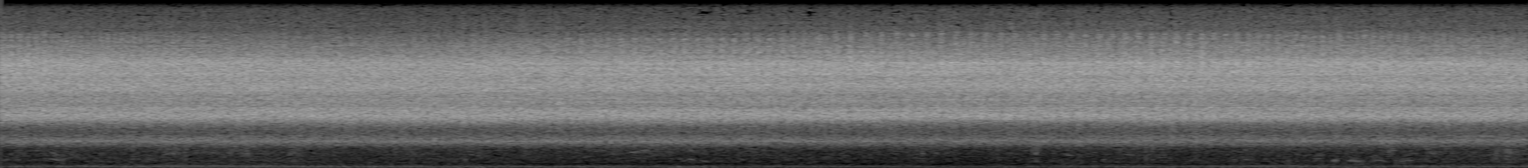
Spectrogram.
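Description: Steady, unbroken chorus of high-pitched insects, with a low rumble underneath.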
